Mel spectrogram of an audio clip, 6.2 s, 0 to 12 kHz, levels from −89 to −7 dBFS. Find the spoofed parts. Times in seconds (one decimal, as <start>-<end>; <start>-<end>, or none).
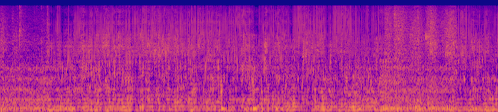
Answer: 0.6-4.8; 5.7-6.2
